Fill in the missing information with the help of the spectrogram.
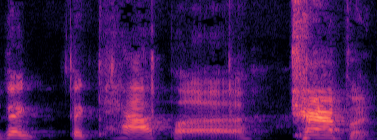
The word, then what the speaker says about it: Kappa: So you went to Japan and you were investigating the Koopa. Is that how you pronounce it? – The Kappa. – Kappa. All right.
